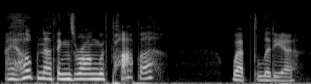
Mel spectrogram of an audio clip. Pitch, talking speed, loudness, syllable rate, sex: 240 Hz, 175 wpm, -19 LUFS, 5.5 syllables/s, female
